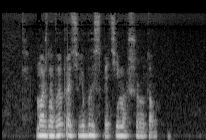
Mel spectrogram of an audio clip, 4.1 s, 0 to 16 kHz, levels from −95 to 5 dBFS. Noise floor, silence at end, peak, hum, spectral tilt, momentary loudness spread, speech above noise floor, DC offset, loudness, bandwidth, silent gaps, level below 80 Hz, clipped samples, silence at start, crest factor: -65 dBFS; 1 s; -6 dBFS; none; -7 dB/octave; 13 LU; 44 dB; under 0.1%; -22 LUFS; 11.5 kHz; none; -56 dBFS; under 0.1%; 0.75 s; 18 dB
